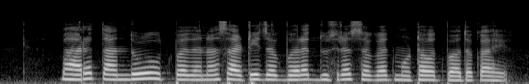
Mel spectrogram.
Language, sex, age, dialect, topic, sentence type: Marathi, female, 18-24, Northern Konkan, agriculture, statement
